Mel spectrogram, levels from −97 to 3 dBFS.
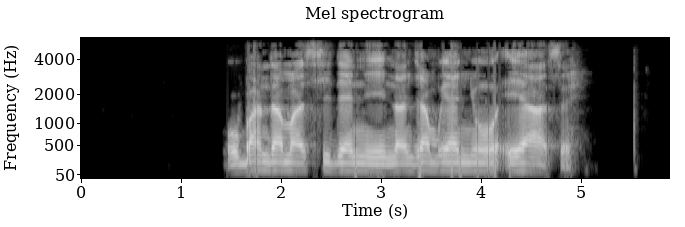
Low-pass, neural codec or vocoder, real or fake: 5.4 kHz; none; real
